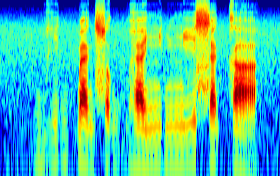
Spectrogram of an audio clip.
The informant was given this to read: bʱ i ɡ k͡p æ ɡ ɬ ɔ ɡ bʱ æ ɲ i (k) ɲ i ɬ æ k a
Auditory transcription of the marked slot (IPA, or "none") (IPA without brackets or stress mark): ɡ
